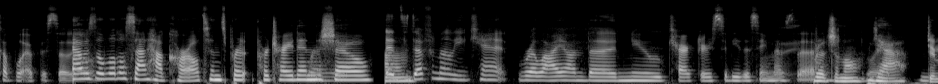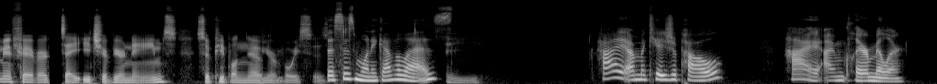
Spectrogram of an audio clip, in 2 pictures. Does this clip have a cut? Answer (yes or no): no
